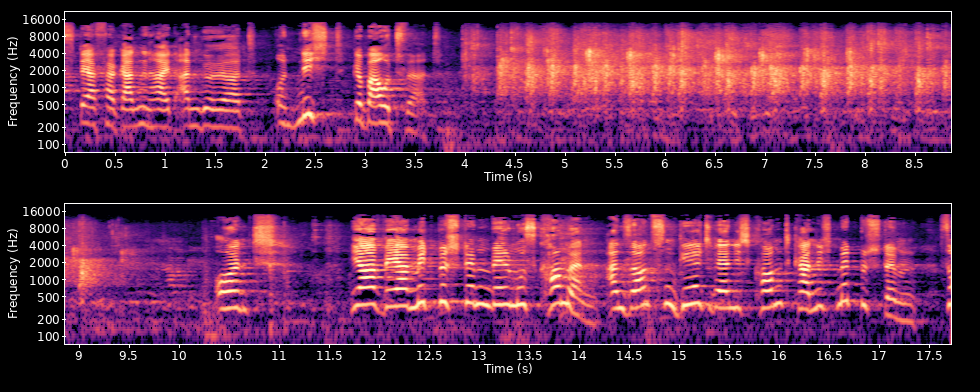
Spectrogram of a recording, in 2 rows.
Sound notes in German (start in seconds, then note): 3.9 Beifall BÜNDNIS 90/DIE GRÜNEN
